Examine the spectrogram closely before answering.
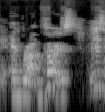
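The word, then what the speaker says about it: Bratwurst: letters such as w w is pronounced with a V sound let's take brought worse which is how most Americans would say it and BR verse which is how Germans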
